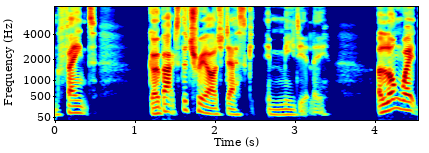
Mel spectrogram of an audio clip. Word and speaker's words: triage: Today's word, triage. It comes from French, so the pronunciation is unusual. Triage. The second syllable sounds like the S in measure.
